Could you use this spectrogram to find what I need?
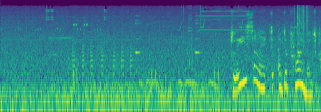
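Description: Soft electronic menu beeps chime.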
